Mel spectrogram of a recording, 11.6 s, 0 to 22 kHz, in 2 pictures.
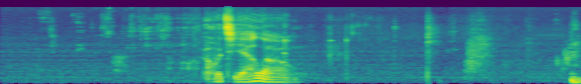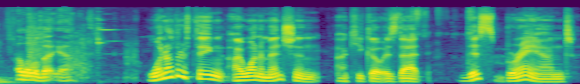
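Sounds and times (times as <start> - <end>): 
sake being poured into a wine glass: 0.4 - 2.2
speech: 2.1 - 3.0, 6.0 - 6.7, 7.3 - 11.5.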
